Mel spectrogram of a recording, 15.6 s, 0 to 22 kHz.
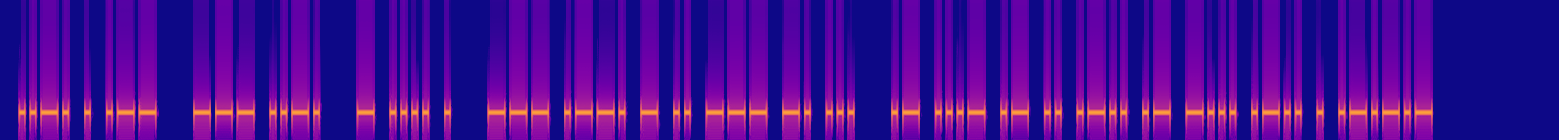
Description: Morse code, heard as a keyed tone, about 22 wpm, 700 Hz. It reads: FEW OF THE OPTIONS AVAILABLE.
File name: Sentences with 7-Word Phrases - 22wpm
